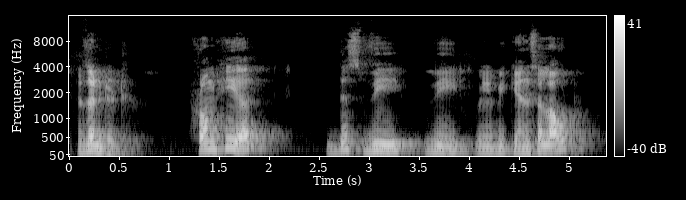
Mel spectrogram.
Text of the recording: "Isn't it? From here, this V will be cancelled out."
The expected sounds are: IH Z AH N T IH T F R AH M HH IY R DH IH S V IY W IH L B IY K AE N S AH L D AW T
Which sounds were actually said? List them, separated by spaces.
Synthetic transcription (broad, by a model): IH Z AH N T IH T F R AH M HH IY R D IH S V IY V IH L B IY K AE N S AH L AW T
